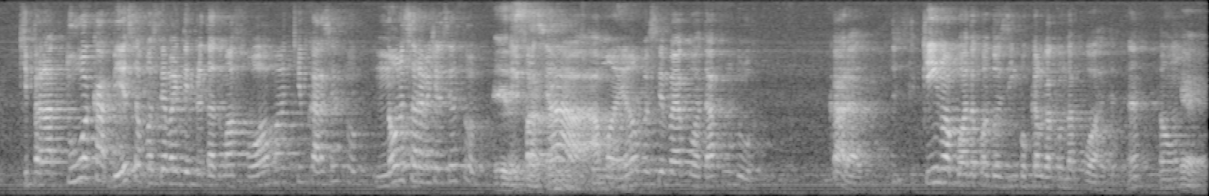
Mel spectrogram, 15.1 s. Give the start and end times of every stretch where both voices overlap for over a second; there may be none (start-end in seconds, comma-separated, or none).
6.4-8.0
